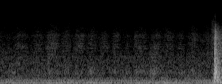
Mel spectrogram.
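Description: Whiteboard eraser rubbing marker writing off the board, a soft steady wiping over a constant low electrical hum.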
